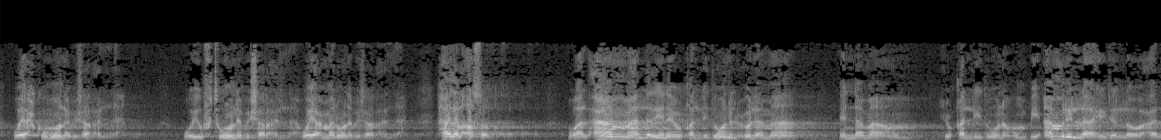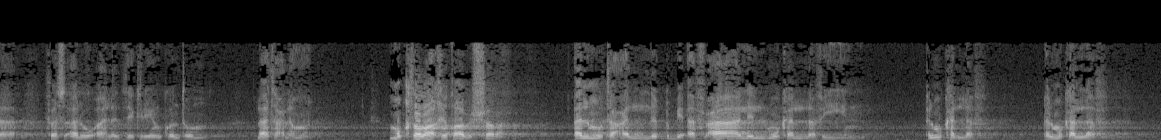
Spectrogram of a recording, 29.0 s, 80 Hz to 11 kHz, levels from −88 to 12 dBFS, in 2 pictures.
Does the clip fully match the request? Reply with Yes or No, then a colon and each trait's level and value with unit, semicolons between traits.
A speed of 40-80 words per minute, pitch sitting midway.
No: average, 75 wpm; low, 130 Hz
